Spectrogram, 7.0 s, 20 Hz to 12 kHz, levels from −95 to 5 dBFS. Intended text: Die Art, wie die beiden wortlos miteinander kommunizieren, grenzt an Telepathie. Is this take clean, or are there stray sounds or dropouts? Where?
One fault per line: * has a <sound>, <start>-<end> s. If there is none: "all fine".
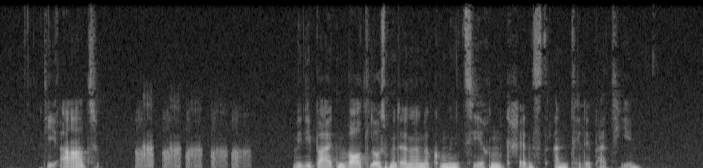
* has a laugh, 1.3-2.5 s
